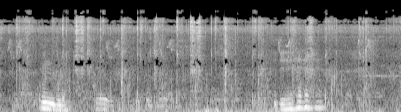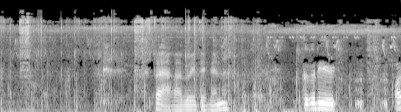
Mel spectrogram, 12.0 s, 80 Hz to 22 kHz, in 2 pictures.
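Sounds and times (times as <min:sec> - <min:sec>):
footsteps on road: 0:00.0 - 0:12.0
bicycle rattle: 0:00.1 - 0:03.2.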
